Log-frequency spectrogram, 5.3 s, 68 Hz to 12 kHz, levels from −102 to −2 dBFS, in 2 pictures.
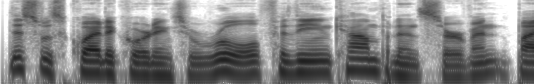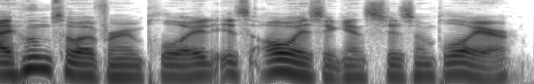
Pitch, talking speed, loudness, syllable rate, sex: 125 Hz, 200 wpm, -21 LUFS, 6.0 syllables/s, male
